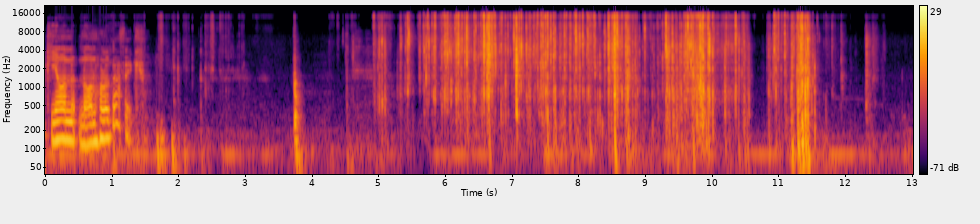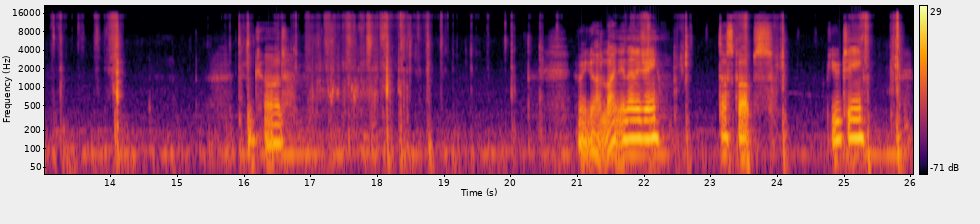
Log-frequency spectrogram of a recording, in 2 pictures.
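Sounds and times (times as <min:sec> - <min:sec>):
foil wrapper tearing and crinkling: 0:04.9 - 0:11.6.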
